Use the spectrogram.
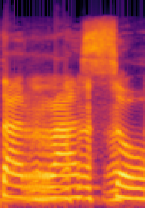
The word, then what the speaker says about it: Razo: me say that Mara raso I love pronouncing my name rolling the r because that's a Latina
